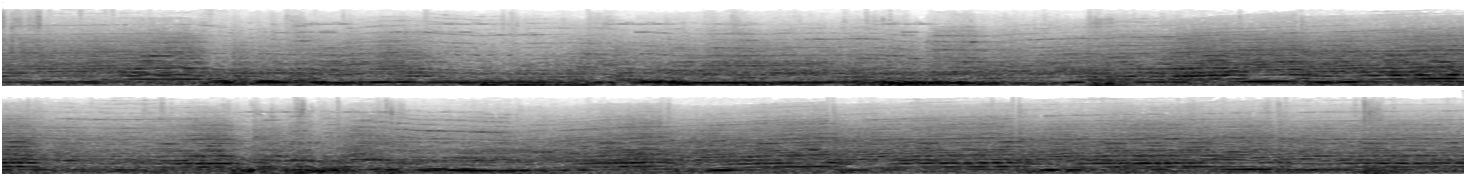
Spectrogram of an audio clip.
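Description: A racing car engine roars loudly, revving up and down through the gears.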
